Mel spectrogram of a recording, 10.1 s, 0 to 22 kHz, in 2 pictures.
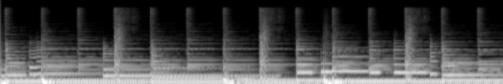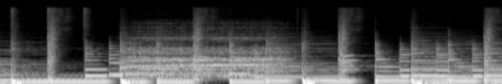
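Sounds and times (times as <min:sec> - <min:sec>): keyboard melody over bass: 0:00.4 - 0:09.8.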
